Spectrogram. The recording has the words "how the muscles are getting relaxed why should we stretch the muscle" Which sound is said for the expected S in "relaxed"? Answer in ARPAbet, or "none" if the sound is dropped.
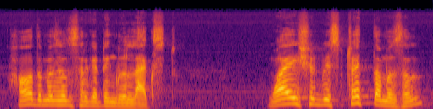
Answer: S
